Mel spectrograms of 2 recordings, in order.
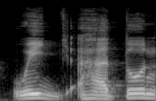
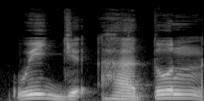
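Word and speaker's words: وِجْهَةٌ: bacanya itu dipantulkan nah ini huruf Jim dia sukun Nah berarti cara bacanya dipantulkan wij wij mantul seperti itu jangan dibaca seperti ini wijhatun Nah tidak ada pantulannya maka itu salah dia harus ada pantulannya wijhatun nah seperti itu Dan Dia tergolong kepada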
